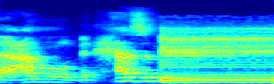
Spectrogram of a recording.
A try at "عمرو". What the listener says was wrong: It's Amr bin Hazm. Amr, not Amru. The waw is silent, ya jahil.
